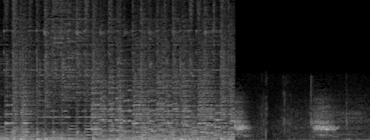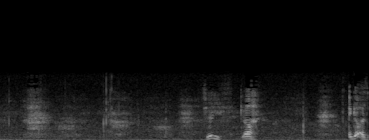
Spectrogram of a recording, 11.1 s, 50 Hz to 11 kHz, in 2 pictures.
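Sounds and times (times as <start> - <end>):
men breathing hard: 4.6 - 8.6, 10.2 - 10.7.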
